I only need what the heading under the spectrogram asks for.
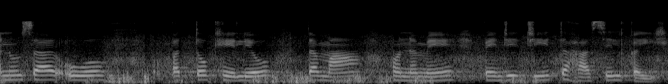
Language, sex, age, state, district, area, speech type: Sindhi, female, 30-45, Rajasthan, Ajmer, urban, spontaneous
